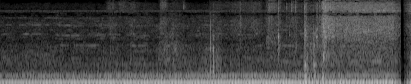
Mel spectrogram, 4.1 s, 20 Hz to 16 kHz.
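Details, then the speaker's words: VW Golf GTI cold start: steady, even low drone at a raised idle of about 1050 rpm with no knocks or misses. It earlier idled about 700 rpm and felt lumpy with slow throttle response; an oil pressure warning light is also a concern. "as you can see there it's idling at about 10 50 on cold start"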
